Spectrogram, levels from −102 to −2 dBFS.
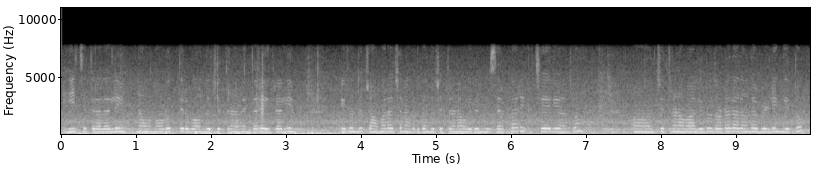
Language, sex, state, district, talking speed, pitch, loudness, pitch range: Kannada, female, Karnataka, Dakshina Kannada, 110 wpm, 270 Hz, -16 LUFS, 265-280 Hz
